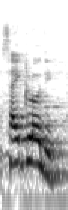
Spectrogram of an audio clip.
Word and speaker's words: psychology: तो एन तथा एस से पहले पी आए तो पी साइलेंट रहता है।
